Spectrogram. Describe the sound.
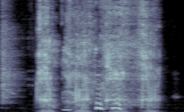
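A voice imitates a man's loud snoring heard while driving: a quick string of four or five rough, rumbling grunts with a piggish, snorting quality, heard alone with no talking.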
